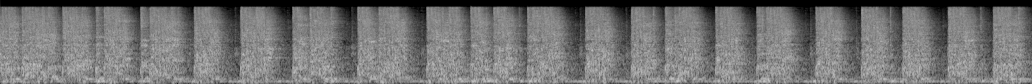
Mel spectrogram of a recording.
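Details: 1967 Oliver 1750 diesel tractor, first start after second engine overhaul: harsh, sharp bangs about twice a second with choppy, uneven firing; knocking from incorrect injection timing, later corrected.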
